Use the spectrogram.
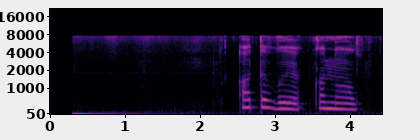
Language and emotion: Russian, sad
